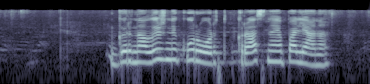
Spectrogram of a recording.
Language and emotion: Russian, neutral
